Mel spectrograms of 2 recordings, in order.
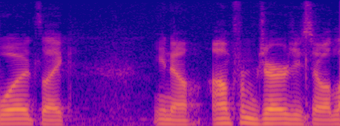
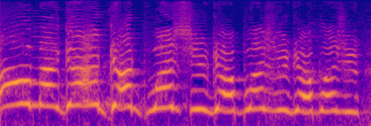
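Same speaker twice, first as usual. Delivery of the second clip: put-on very high, loud, gushing girl's voice; sky-high overwhelmed gushing; drunk crying girl; 5 dB louder than usual. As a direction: squeal out thanks like the tearful drunk girl. Drunk crying girl thanking them.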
